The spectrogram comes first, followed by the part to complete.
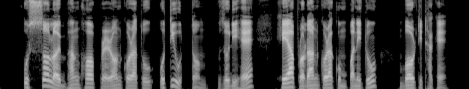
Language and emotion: Assamese, neutral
